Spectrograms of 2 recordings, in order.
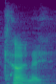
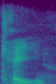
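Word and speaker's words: Kainé: Yeah, because originally I was calling it Kane, but then I think I heard someone pronounce it as Kine, and I was like, that's probably the pronunciation I should be going for.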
